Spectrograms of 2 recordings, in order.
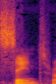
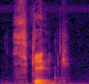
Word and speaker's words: scent: Remembering there's different ways to pronounce certain letters and that there's silent letters in English, which letter is actually silent in scent? Is it S or is it C? – Because you can have scent.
